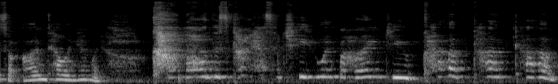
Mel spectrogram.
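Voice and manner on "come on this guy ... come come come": shrill, very high, drawn-out scream. Retelling calling a visitor to come inside: imitating someone screaming. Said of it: "I'm screaming".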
